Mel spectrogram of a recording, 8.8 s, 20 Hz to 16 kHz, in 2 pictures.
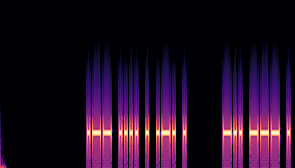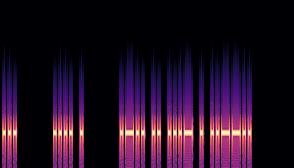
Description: Morse code, heard as a keyed tone, about 30 wpm, 700 Hz. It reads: WHERE DOES HE LIVE?
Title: 2x Word-Spacing - Sentences from Top 200 Words - 30wpm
